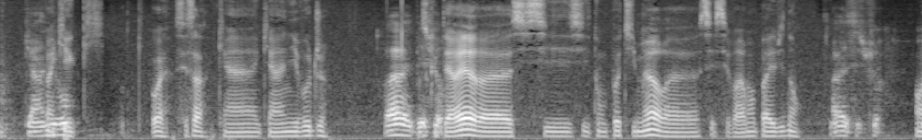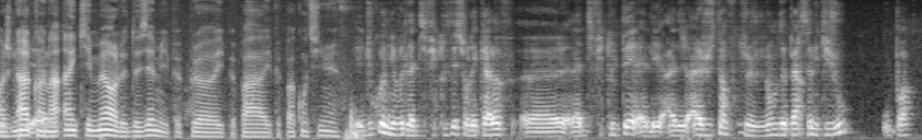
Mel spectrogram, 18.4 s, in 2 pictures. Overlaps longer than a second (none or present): none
